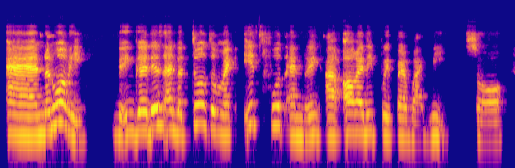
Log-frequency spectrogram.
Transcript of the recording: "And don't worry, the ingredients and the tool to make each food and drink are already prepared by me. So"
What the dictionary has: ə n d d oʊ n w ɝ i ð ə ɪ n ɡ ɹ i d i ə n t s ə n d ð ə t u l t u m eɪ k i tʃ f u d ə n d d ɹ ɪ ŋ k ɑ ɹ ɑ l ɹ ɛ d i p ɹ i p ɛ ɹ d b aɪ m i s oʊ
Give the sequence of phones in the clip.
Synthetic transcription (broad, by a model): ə n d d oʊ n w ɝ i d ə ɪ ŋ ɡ ɹ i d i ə n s ə n d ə t u l t u m eɪ k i s f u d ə n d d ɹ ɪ ŋ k ɑ ɹ ɑ l ɹ ɛ d i p ɹ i p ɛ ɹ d b aɪ m i s oʊ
